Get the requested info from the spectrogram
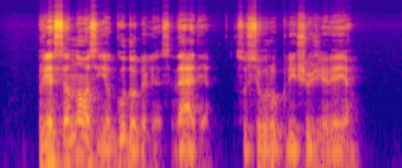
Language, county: Lithuanian, Alytus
